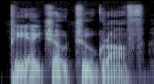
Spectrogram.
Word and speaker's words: photograph: For example, in the word photograph, the stress is on the first syllable, ph2 graph.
